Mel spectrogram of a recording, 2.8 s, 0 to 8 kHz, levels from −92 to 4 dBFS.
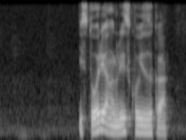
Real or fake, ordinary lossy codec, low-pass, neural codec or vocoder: real; none; 7.2 kHz; none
